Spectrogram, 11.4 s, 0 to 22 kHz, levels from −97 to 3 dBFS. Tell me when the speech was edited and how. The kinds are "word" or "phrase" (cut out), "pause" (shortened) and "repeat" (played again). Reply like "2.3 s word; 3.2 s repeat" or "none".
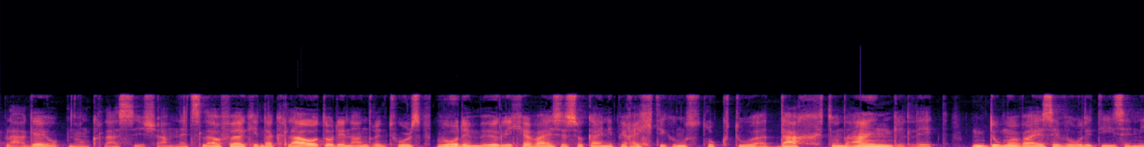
4.3 s pause; 9.5 s pause

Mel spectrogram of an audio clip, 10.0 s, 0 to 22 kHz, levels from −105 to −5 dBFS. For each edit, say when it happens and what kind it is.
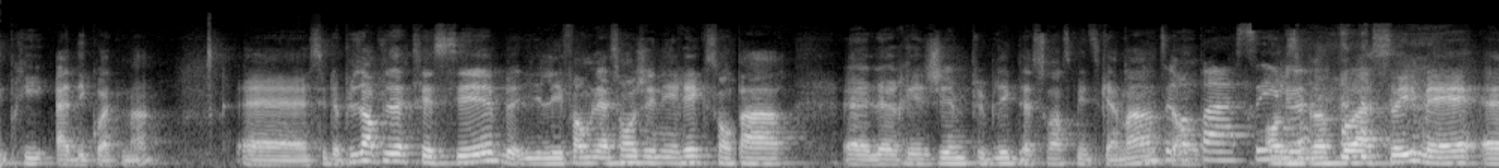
4.9 s word

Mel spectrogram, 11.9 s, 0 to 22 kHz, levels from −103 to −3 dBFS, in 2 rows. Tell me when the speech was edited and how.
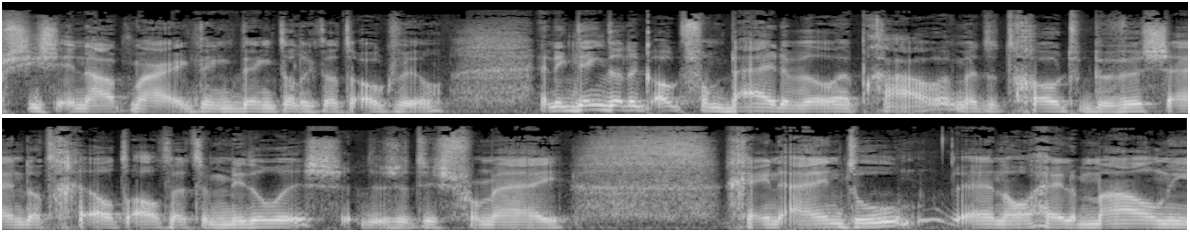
3.4 s word

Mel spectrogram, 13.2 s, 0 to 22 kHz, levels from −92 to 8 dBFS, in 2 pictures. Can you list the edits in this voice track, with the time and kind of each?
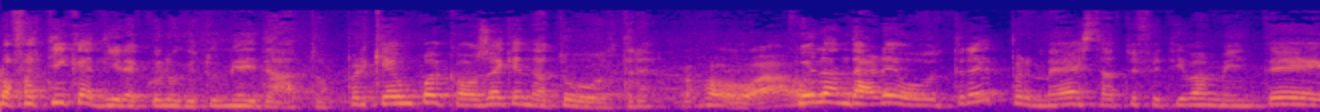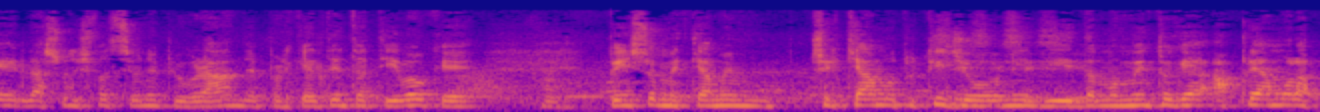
none

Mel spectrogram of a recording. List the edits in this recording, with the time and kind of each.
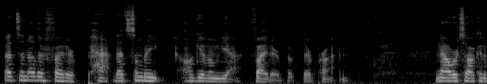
2.5 s word; 3.0 s word

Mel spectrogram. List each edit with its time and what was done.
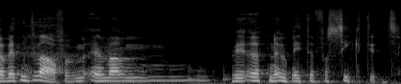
2.3 s word; 2.9 s word

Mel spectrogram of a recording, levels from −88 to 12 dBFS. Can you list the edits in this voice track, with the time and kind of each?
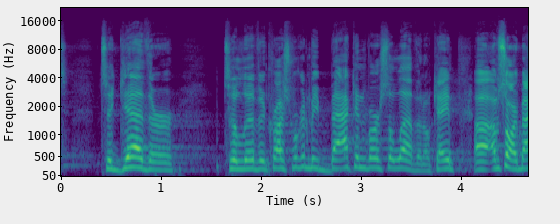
none

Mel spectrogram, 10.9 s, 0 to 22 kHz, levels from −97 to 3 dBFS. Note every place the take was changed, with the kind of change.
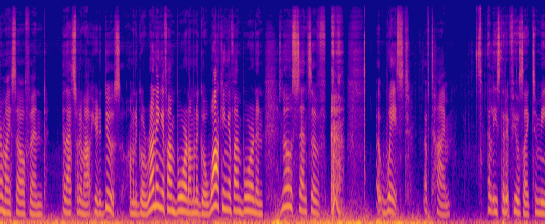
5.6 s phrase

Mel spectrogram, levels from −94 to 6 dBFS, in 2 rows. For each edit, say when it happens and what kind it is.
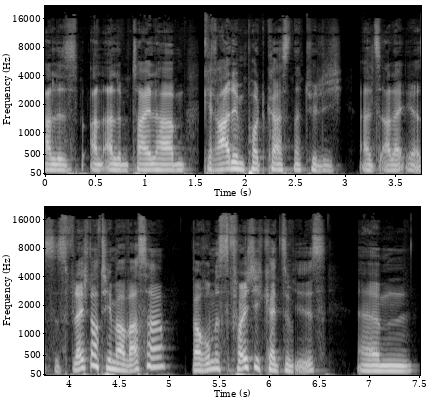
1.5 s pause; 3.1 s pause; 4.3 s word; 5.2 s pause; 5.6 s word; 6.2 s word

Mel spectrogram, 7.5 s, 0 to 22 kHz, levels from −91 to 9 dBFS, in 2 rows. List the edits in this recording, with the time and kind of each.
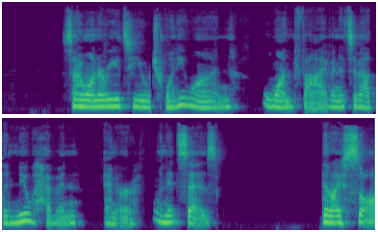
1.5 s word; 2.9 s word; 4.7 s pause; 5.2 s pause

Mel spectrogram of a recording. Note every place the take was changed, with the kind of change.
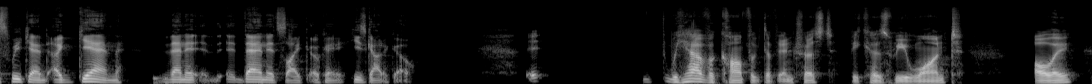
none

